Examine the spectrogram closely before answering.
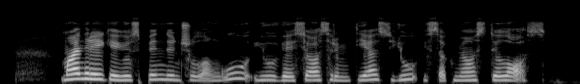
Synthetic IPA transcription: mɐnɾʲɛɪkʲɛjuːsʲpʲɪnʲd̪ʲɪnʲt͡ʃʲuːlˠɐ̰ŋɡuːjuːʋʲeːsʲoːsɾʲɪmʲt̪ʲiɛsjuːʔisɐkʲmʲoːst̪ʲɪlˠo̰ːs

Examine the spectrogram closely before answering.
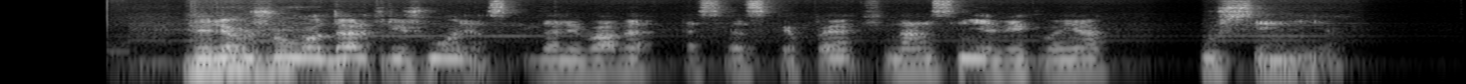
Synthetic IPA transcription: ʋʲeːlʲɛʊʒuːʋoːd̪ɐɾt̪ʲɾʲɪʒmoːnʲḛːsd̪ɐlʲiːʋɑːʋʲɛɛsɛskɛpɛfʲɪnɑˑnʲsʲɪnʲeːjɛʋʲɛɪklˠoːjɛ | ʊʃʲsʲɛ̰nʲɪ̰jɛ̰

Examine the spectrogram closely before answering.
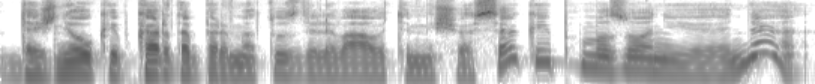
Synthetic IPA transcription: d̪ɐʒʲnʲɛʊkɐɪpkɐrt̪ɐpʲɛrmʲɛt̪ʊsd̪ɐlʲiʋɐʊt̪ʲɪmʲɪʃʲuɔsʲɛkɐɪpɐmɐzoːnʲɪjoːjɛnʲɛ

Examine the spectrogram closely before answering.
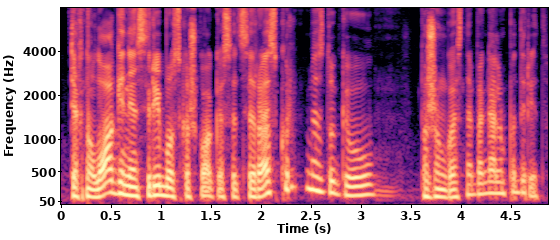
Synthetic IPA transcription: t̪ʲɛxnoːlˠoːɡʲɪnʲeːsɾʲiːboːskɐʃko̰ːkʲoːsɐt̪ʲsʲɪɾɐskʊrmʲɛs̬d̪ɐʊɡʲɛʊ | pɐʒɐŋɡoːsnʲɛbʲɛɡɑːlʲɪmpɐd̪ɐɾʲiːt̪

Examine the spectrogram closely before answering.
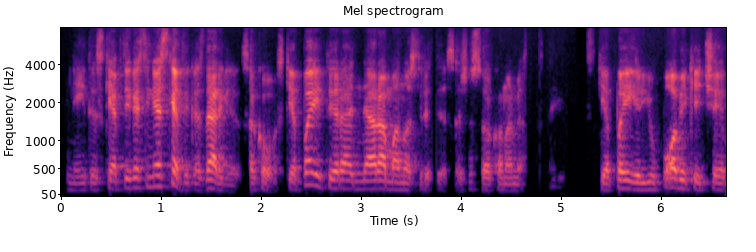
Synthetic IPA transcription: nʲɛɛɪt̪ʲɪsʲkʲɛːpʲt̪ʲɪkɐsɪnʲɛsʲkʲɛːpʲt̪ʲɪkɐsd̪ɐrɡʲɪsɐkɐʊsʲkʲiɛpɐɪt̪ɐɪiɾɐnʲeːɾɐmɑːnoːsʲɾʲɪt̪ʲɪsɐʃɛsʊɛkoːnoːmʲɪst̪ɐst̪ɐɪ | sʲkʲiɛpɐɪɪrjuːpoːʋʲɛɪkʲɛɪt͡ʃʲɛ

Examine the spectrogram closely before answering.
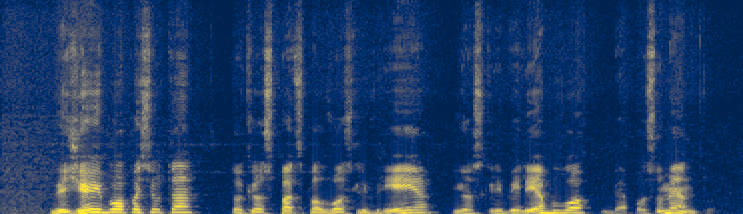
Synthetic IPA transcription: ʋʲɛʒʲeːjʊɪbʊʋoːpɐsʲɪʊt̪ɐ | t̪oːkʲoːspɐt̪spɐlˠʋoːslʲɪbʲɾʲiːjɛ | joːskɾʲɪbʲelʲeːbʊʋoːbʲɛpoːsʊmʲɛnt̪uː

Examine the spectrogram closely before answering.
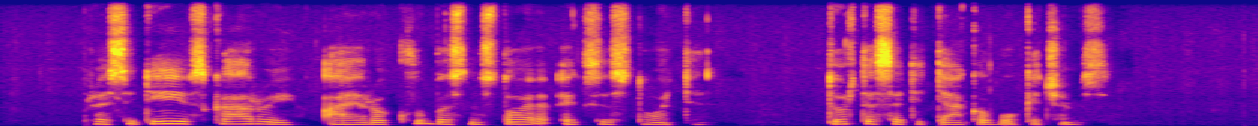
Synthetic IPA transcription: pɾɐsʲɪd̪ʲeːjʊskɑːɾʊɪ | ʔɑɛɾɔklˠʊbɐsnʊst̪oːjo̰ʔɛɡz̥ʲɪst̪uɔt̪ʲɪ | d̪ʊɾt̪ʲɐsɐt̪ʲɪt̪ʲæːkɐʋoːkʲɛt͡ʃʲɛms

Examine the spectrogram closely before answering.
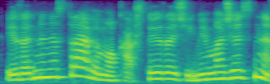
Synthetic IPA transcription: ɪɾɐd̪ʲmʲɪnʲɪst̪ɾɑːʋʲɪmoːkɑ̰ːʃt̪oːiɾɐʒʲiːmʲeːmɐʒʲɛsʲnʲɪ

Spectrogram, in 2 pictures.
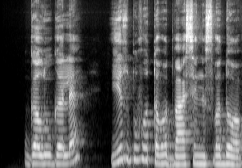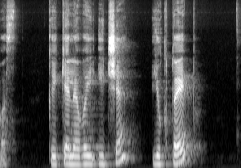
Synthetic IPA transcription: ɡɐlˠuːɡɐlʲɛ | jɪsbʊʋoːt̪ɐʋoːd̪ʋɑːsʲɪnʲɪsʋɐd̪oːʋɐs | kɐɪkʲɛlʲɛʋɐɪʔit͡ʃʲɛ | jʊkt̪ɐɪp

